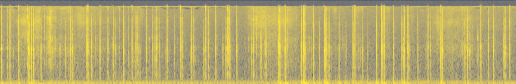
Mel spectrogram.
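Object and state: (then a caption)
Faux leather wallet tapped and scratched with nails. Long acrylic nails rapidly tap and scratch a medium, flat, hollow beige quilted faux leather zip wallet. The result is a dense, crackly stream of short, dry clicks over a soft, low, hollow thump, with a few sharper taps standing out.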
